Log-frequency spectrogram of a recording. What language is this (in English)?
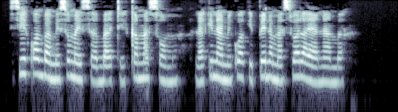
Swahili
